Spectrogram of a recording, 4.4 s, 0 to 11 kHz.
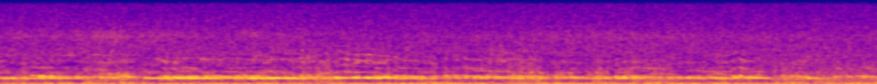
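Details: Common cranes gathered around a temporary pond at Aldeaseca, Ávila, in December 2023, producing a dense, continuous chorus of mid-pitched rolling calls from many birds, blended into a steady wash with a low background rumble.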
